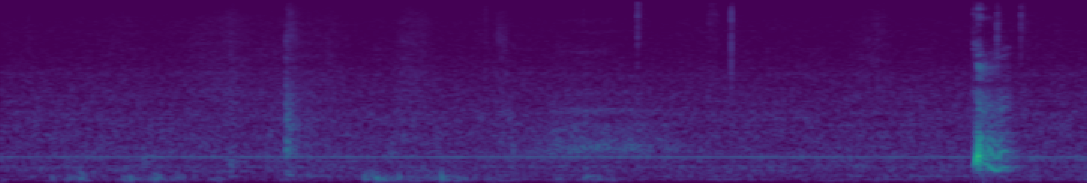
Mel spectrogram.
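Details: A woman gives a single sharp, brief hiccup after a faint earlier throat sound in a quiet room, after smoking a cigarette.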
